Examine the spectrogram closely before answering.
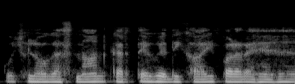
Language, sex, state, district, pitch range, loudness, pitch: Hindi, male, Uttar Pradesh, Hamirpur, 120-125 Hz, -26 LUFS, 125 Hz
